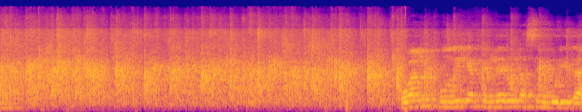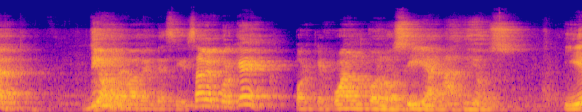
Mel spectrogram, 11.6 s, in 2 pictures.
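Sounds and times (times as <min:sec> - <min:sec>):
audience applauding: 0:00.0 - 0:06.0
speech: 0:04.0 - 0:11.6.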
